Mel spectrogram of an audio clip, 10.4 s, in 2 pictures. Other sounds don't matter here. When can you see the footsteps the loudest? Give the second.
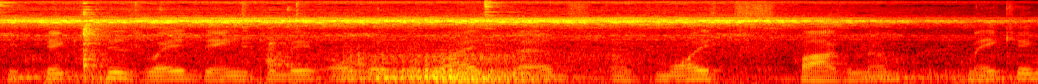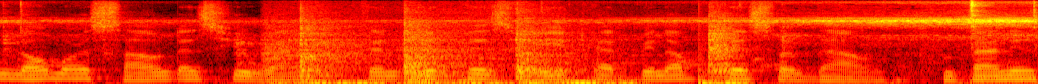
7 s.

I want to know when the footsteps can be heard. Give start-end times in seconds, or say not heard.
6.5-8.9.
